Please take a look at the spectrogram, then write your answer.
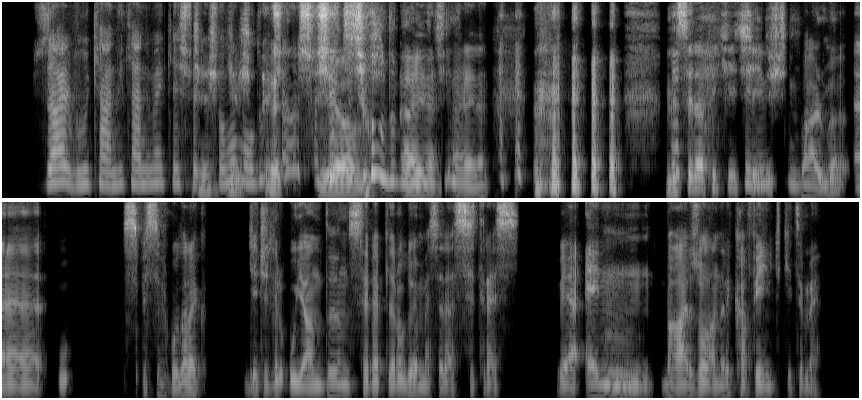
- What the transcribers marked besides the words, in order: chuckle
- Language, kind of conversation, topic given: Turkish, podcast, Gece uyanıp tekrar uyuyamadığında bununla nasıl başa çıkıyorsun?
